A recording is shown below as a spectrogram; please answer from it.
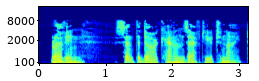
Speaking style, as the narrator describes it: she said calmly

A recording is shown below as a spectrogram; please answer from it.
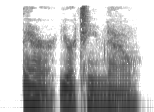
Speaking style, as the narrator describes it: she whispered over and over again

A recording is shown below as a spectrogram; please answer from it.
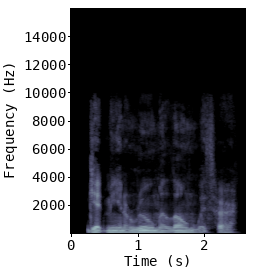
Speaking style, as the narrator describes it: growled Bowers

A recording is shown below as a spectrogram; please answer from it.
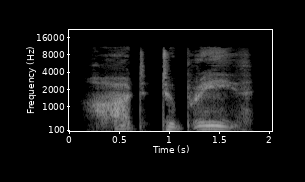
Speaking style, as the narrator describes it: Dieter whispered

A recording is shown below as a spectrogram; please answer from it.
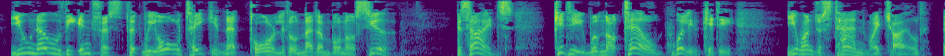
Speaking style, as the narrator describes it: exclaimed D'Artagnan

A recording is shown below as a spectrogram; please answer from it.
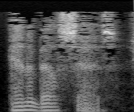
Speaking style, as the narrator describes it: she whispered

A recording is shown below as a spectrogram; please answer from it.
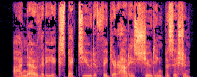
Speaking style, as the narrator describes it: she said softly

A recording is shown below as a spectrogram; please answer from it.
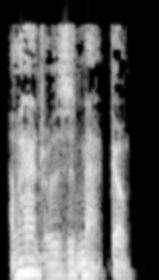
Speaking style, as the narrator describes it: he says calmly

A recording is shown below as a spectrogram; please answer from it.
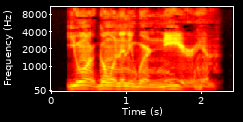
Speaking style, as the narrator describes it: Uncle Travis snapped irritably

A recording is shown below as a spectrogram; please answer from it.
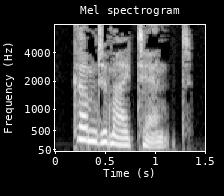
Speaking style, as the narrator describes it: Galena said soothingly

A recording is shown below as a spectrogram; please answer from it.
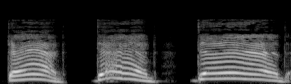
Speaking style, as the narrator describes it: at the top of my lungs

